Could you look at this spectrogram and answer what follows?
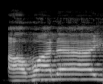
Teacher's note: یہاں لام کو الف مدہ کی وجہ سے کھینچ کر ادا کریں گے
